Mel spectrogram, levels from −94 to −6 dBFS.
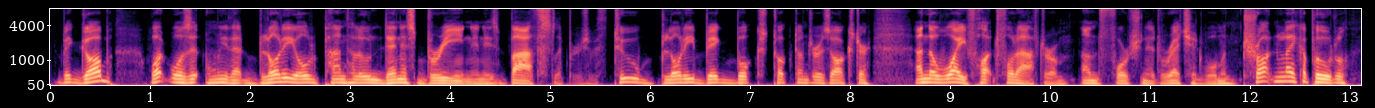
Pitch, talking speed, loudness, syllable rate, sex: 115 Hz, 170 wpm, -20 LUFS, 5.0 syllables/s, male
